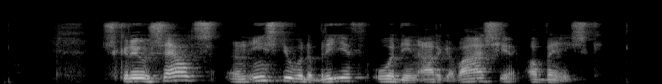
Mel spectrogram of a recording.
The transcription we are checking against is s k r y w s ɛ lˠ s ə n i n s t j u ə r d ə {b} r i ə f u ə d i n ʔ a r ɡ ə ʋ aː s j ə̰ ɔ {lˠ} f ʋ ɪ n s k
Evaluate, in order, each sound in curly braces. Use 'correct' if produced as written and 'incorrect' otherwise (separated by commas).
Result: correct, incorrect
